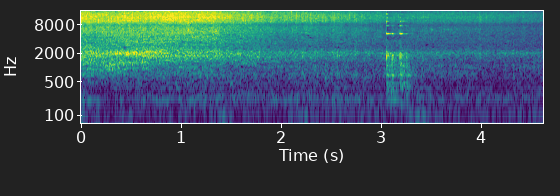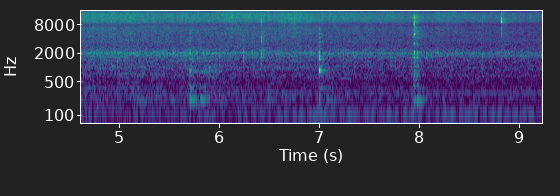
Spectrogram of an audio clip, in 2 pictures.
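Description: Boiled chana dal hitting the hot oil and fried spices in a kadai: a loud sizzle that slowly dies down as the dal settles. A metal spatula stirring it clinks against the pan a few times.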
